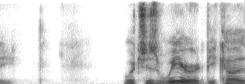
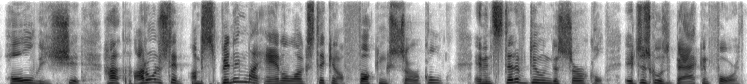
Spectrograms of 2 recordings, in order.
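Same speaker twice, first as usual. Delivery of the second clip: loud, higher, heated ranting; angry rant; 4 semitones higher, 6 dB louder than usual. Real, not acted. Gamer ranting at the analog stick ignoring him, loud angry rant. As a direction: rant in disbelief at the stupid controls.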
